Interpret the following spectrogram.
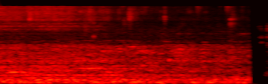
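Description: Faint steady rush of water running from a kitchen sink tap, cutting off just before the end.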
